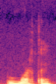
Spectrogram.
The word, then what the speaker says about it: Marte: played by Anna Anna Marte play by Anna Mar can't pronounce it well but it's spelled m a r t e it's like saying the word Marty but taking out the Y taking out the Y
